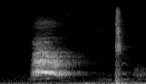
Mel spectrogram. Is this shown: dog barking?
yes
